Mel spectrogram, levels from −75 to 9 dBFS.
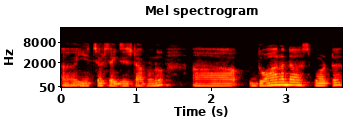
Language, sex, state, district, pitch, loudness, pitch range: Tulu, male, Karnataka, Dakshina Kannada, 145 Hz, -23 LUFS, 140-170 Hz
